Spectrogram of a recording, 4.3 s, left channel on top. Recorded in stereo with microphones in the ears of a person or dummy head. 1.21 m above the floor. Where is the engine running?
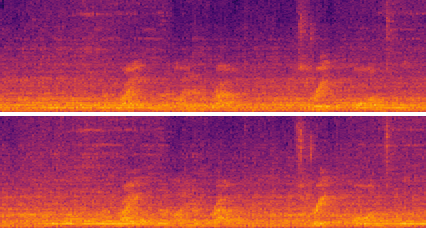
50° right (ahead or behind), 1.2 m.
